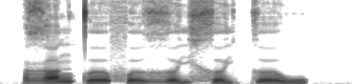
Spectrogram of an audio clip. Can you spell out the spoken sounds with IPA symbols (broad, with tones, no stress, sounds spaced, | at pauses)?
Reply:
ɣ a˧ ŋ t̪ əː˨˩ f ə̰ː˧˨ ɣ ə˨˦ j x ə˨˦ j k əː˨˩ w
